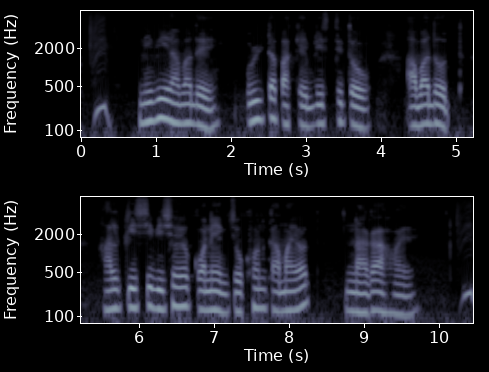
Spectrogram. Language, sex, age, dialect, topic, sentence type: Bengali, male, 18-24, Rajbangshi, agriculture, statement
